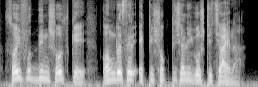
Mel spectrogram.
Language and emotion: Bengali, neutral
